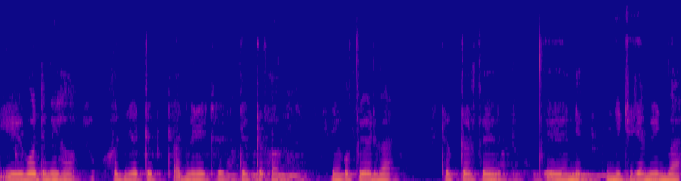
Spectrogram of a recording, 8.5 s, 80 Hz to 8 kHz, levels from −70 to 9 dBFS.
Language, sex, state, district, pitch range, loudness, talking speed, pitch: Hindi, female, Uttar Pradesh, Ghazipur, 215-225 Hz, -29 LUFS, 135 wpm, 220 Hz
